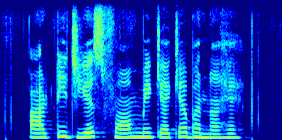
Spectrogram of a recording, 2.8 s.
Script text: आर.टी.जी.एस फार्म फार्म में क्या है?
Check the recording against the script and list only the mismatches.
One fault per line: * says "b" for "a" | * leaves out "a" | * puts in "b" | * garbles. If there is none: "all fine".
* leaves out "फार्म"
* puts in "क्या भरना"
